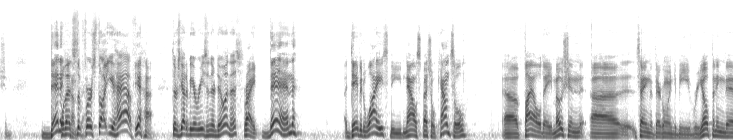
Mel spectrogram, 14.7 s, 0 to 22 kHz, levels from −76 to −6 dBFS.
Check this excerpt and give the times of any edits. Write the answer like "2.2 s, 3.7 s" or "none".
none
